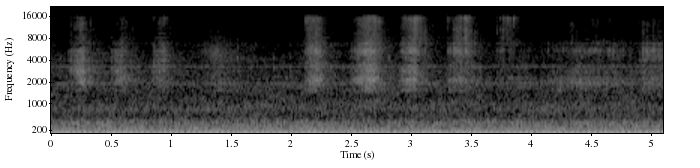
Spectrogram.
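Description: Mühle R89 safety razor scraping through lather and stubble in short strokes: three in the first second, then a quick run of strokes between about two and four seconds in. A steady low hum sits underneath.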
